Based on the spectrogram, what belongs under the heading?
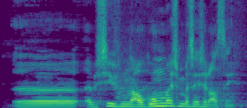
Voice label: Vox pop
